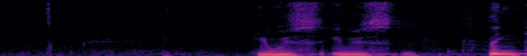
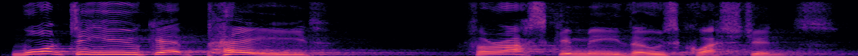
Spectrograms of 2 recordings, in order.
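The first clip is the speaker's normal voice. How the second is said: slow, raised question called to a sentry; deliberate, projected challenge, starting high and loud; calling back up; 5 semitones higher, 4 dB louder, slower than usual. Acted. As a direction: call it up slowly, easing off at the end. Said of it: "So he turns around and says".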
